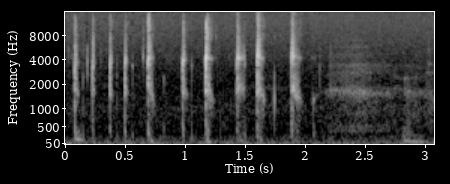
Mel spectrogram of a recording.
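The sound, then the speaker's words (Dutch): A woodpecker drums on wood, sitting low somewhere: a series of about ten sharp, dry knocks in a quick, slightly uneven rhythm, fairly loud, followed by quiet. “Het ritme van de specht.”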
